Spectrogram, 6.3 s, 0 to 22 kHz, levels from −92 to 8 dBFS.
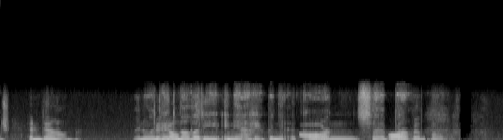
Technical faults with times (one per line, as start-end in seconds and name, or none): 2.10-3.87 speech suppressed in double talk
4.77-5.42 speech suppressed in double talk
5.13-5.29 echo leak
5.70-5.74 echo leak
5.75-5.88 background gated by the echo canceller
5.99-6.09 echo leak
